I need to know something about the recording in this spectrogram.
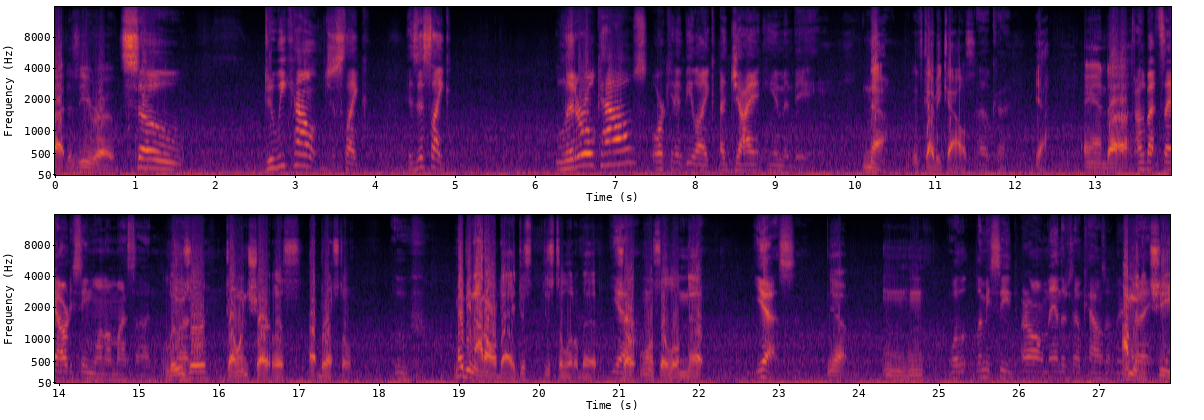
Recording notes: LIVE ON THE ROAD! We had a blast doing this episode from the car on the way to the Bristol night race!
